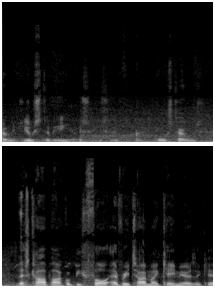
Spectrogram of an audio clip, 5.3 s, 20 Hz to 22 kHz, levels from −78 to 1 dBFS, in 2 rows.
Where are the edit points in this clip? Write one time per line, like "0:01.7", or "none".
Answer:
0:01.0
0:02.7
